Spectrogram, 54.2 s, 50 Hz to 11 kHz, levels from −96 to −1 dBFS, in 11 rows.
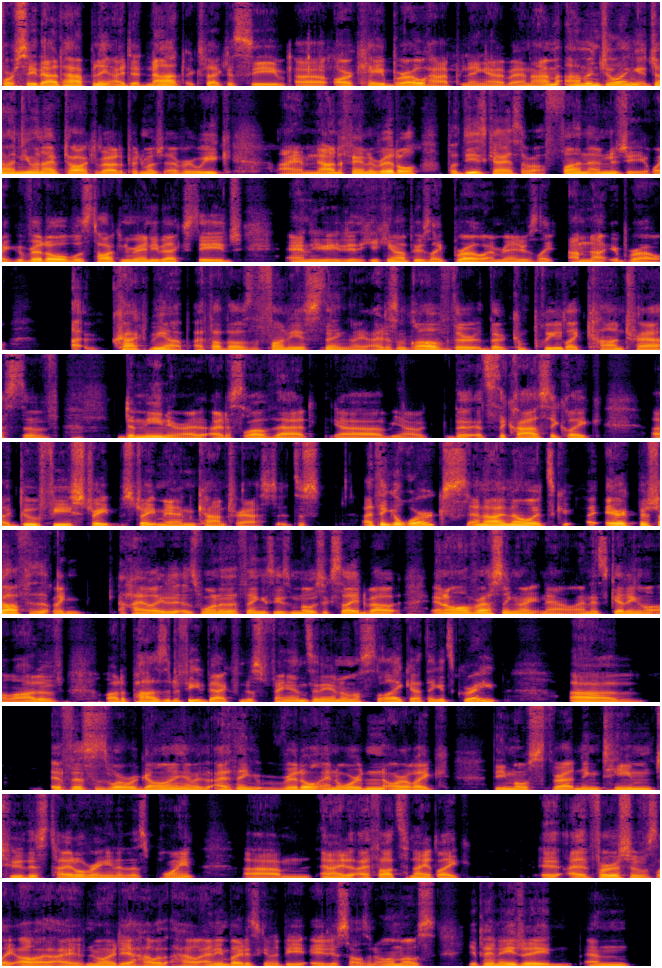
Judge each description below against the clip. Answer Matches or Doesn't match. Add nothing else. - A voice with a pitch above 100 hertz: Doesn't match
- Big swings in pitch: Doesn't match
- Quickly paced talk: Matches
